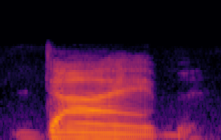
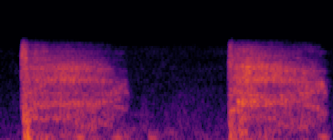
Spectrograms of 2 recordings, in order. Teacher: Dime is a voiced sound. I use my vocal cords. Time is unvoiced. I don't use my vocal cords.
